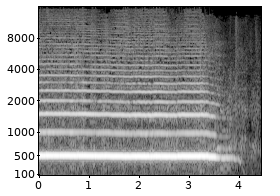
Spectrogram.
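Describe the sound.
A loud, steady, buzzy TV test-pattern tone, heard after the national anthem at the 2 a.m. broadcast sign-off, holds one mid-high pitch for about three and a half seconds, then dips slightly and fades away.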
